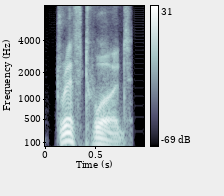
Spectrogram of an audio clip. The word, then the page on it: driftwood: British English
